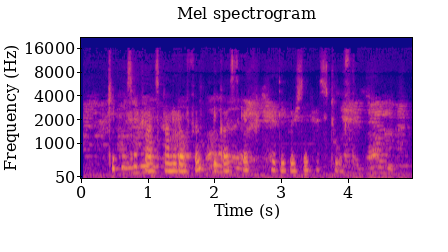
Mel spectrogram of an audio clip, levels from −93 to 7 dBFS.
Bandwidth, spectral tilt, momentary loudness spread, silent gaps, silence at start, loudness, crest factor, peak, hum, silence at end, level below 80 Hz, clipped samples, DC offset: 16.5 kHz; -4.5 dB/octave; 10 LU; none; 0.05 s; -27 LUFS; 20 dB; -8 dBFS; none; 0.05 s; -54 dBFS; under 0.1%; under 0.1%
